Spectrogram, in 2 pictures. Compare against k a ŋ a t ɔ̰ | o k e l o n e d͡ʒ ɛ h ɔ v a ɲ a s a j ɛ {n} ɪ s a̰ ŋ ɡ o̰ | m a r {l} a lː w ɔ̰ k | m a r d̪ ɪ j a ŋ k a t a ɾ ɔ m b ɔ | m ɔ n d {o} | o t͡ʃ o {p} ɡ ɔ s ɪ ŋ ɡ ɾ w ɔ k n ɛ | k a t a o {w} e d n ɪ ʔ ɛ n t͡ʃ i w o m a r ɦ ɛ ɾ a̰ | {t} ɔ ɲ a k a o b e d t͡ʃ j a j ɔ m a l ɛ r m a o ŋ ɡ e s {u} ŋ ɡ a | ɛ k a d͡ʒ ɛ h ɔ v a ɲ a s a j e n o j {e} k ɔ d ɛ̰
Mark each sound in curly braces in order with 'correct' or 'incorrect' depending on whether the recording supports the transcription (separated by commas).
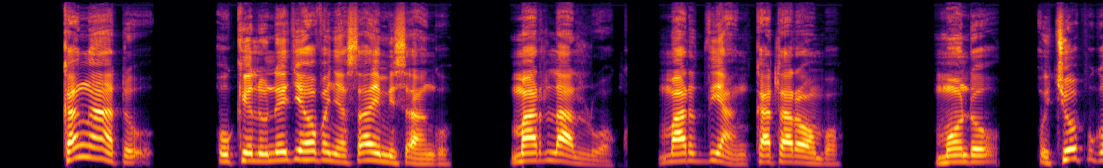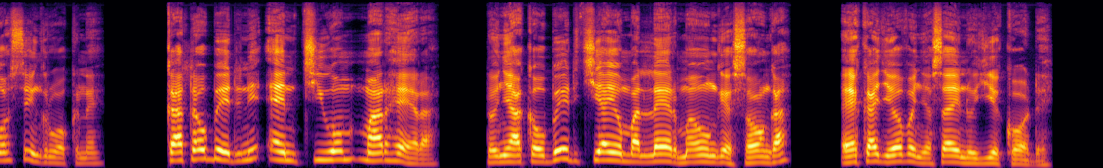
incorrect, correct, incorrect, correct, incorrect, correct, incorrect, correct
